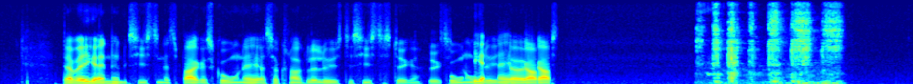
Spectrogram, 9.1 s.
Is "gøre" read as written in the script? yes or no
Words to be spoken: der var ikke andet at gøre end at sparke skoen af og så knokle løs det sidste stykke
no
